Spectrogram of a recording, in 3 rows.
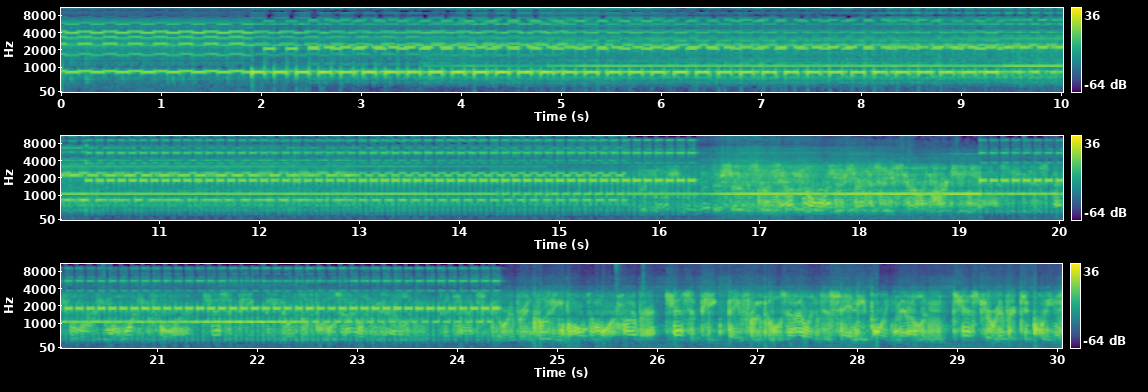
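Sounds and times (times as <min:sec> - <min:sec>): electronic alert tones: 0:03.8 - 0:24.4.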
